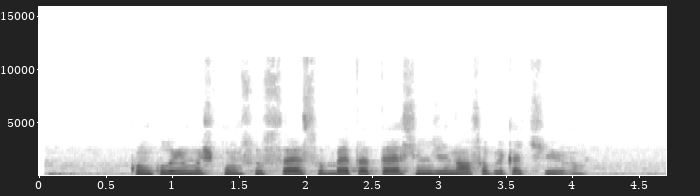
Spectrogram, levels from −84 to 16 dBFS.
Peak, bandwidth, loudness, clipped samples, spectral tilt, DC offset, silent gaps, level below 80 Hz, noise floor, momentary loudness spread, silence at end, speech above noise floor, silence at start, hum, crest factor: -8 dBFS; 8 kHz; -24 LUFS; under 0.1%; -9.5 dB/octave; under 0.1%; none; -50 dBFS; -54 dBFS; 10 LU; 0.6 s; 31 dB; 0.05 s; none; 16 dB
